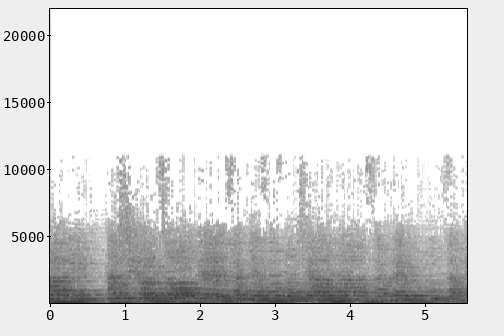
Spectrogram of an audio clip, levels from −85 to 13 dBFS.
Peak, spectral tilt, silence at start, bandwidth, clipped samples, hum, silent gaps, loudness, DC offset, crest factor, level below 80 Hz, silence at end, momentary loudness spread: -2 dBFS; -7 dB/octave; 0 s; 11.5 kHz; under 0.1%; none; none; -14 LUFS; under 0.1%; 12 dB; -36 dBFS; 0 s; 5 LU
